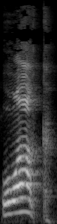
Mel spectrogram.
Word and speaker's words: wok: WOK তোমরা যেমন W এর পর ও থাকলে উচ্চারণ হয় ও আ, যেমন ওয়ার্ড, ওয়ার্ক ইত্যাদি। এখানে ওয়াডি, WOK ওয়াক, ওয়াক মানে কড়াই, রান্না করে।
